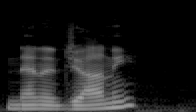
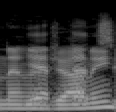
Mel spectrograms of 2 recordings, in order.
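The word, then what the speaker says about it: Nanjiani: Nanajani? – Yeah. – Come on, Nanajani.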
